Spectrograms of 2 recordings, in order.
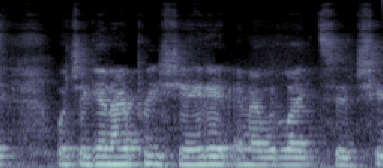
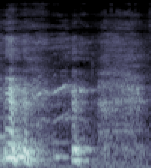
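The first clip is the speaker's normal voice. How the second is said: very high squeal of laughter; real high giggle; high shrieking laugh; 4 dB louder than usual. Real, not acted. Burst of laughter.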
